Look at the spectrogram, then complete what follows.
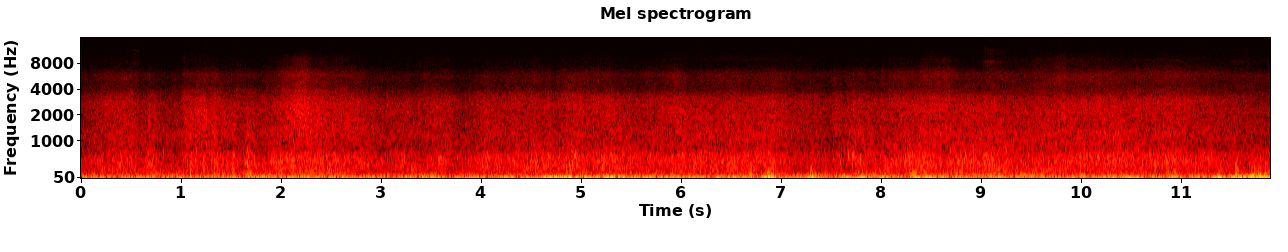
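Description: Bow wave of a moving ship: seawater rushing and splashing as the hull cuts through it, a steady rush that grows a little louder about four seconds in, with wind buffeting the microphone as a low rumble underneath.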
